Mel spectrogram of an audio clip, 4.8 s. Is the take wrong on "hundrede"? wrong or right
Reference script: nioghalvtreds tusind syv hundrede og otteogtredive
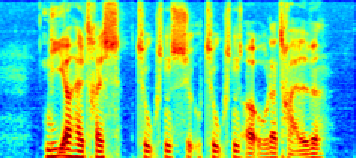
wrong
